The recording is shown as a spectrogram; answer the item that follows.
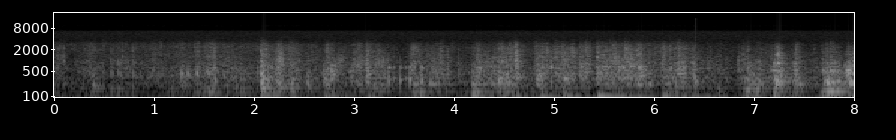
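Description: Footsteps scuffing over debris and a concrete floor, with handling knocks from a moving handheld camera. They are irregular and get busier about two seconds in, with the loudest knocks near the end.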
